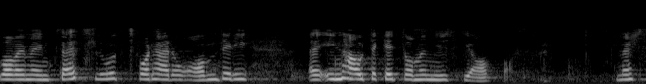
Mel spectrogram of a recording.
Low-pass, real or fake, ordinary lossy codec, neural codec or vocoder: 5.4 kHz; real; MP3, 24 kbps; none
